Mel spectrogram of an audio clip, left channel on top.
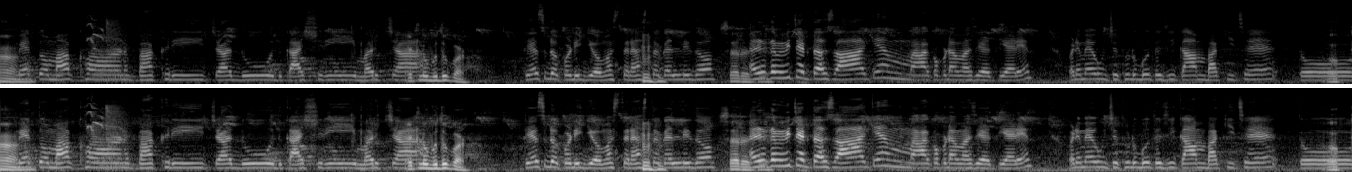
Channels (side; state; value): left; quieter; 8.9 dB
